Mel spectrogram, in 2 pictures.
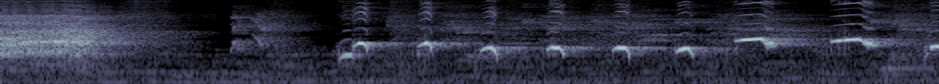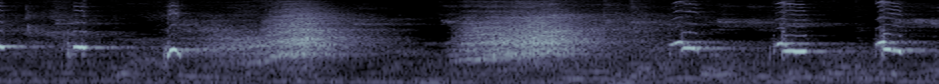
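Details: A wild greater green leafbird sings rows of short downslurred whistles, about three per second, interrupted by brief hissing bursts of noise, then resumes with several sharper chirped notes.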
